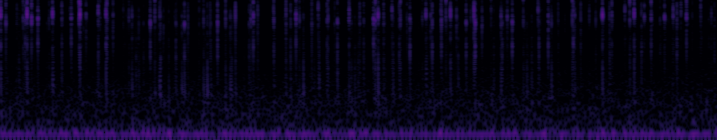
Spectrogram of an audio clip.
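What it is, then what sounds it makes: Wooden brush tapped with fingernails. Long fingernails tap fast on the solid dark wooden back and handle of a hand-sized brush with black bristles. The result is a quiet, rapid stream of crisp, bright clicks that die away almost instantly, over a faint low steady hum.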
